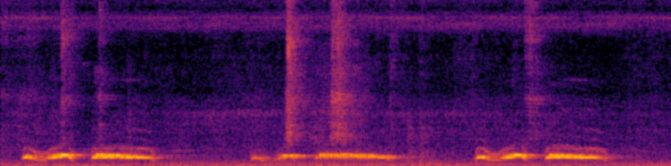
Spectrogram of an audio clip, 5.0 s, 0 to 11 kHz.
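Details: Spotted dove, an aggressive bird used as a lure recording to call a rival: soft, hoarse, rolling coo phrases in two parts, three phrases spaced about every 1.8 seconds, over a quiet background.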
